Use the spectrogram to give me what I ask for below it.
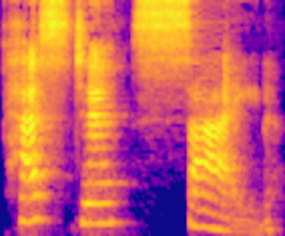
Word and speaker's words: pesticide: Sometimes we see a C and an I together, and the C makes the S sound. So in this three-syllable word, it's pesticide, side.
